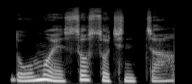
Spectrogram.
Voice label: sadness, monologue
